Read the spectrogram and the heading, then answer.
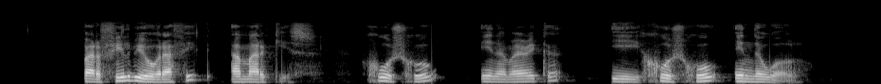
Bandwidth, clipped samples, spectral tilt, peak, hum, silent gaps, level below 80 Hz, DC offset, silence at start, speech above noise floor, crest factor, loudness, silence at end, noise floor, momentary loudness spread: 7.6 kHz; under 0.1%; -7.5 dB/octave; -2 dBFS; none; none; -58 dBFS; under 0.1%; 0.85 s; 62 dB; 18 dB; -19 LUFS; 0.85 s; -80 dBFS; 18 LU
